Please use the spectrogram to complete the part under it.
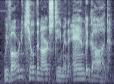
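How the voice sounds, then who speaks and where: A man playing a resolute adventurer and leader in a fantasy video game, speaking in a measured, earnest way. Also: medium pitch, lively intonation, sharp tone, a little hiss or hum. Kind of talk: acted game dialogue. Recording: game audio with clear background ambience.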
